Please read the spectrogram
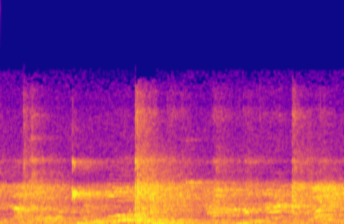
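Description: Badminton rackets hitting a shuttlecock in a rally: a few sharp hits about one to two seconds apart, echoing in a large gym hall, over background voices from the courts.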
